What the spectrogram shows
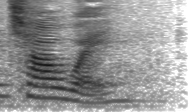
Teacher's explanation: palatal ini adalah sebagai alat artikulator pasif, sedangkan artikulator aktifnya ialah hujung lidah atau tengah lidah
